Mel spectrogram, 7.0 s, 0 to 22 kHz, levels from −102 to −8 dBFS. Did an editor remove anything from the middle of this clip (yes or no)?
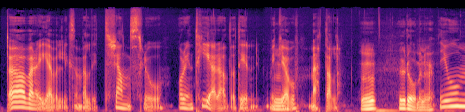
yes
